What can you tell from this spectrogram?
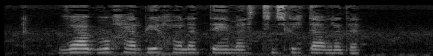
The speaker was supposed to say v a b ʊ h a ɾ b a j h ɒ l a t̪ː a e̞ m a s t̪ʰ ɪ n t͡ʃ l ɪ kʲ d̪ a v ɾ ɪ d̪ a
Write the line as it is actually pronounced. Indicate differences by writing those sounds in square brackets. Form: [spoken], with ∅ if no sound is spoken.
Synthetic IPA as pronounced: v a b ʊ h a ɾ b [i] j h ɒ l a t̪ː a e̞ m a s t̪ʰ ɪ n t͡ʃ l ɪ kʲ d̪ a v ɾ ɪ d̪ a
